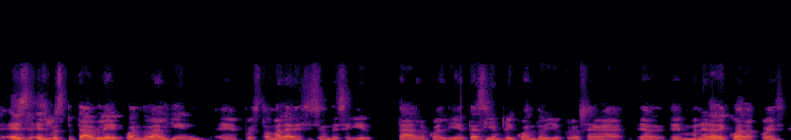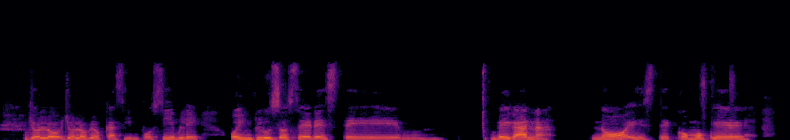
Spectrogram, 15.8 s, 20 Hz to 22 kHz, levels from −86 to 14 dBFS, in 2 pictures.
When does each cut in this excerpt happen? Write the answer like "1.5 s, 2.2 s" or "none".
8.2 s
